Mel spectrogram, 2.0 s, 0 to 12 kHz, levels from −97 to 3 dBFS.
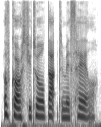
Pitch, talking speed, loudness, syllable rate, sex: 190 Hz, 235 wpm, -20 LUFS, 5.1 syllables/s, female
